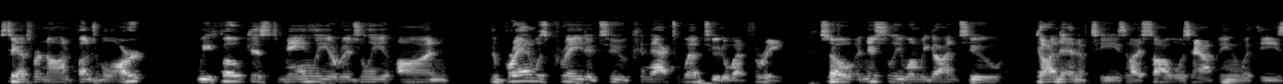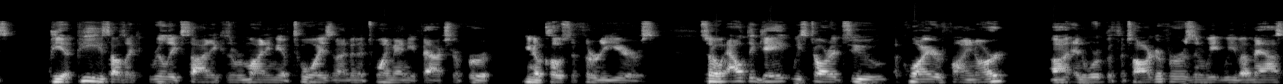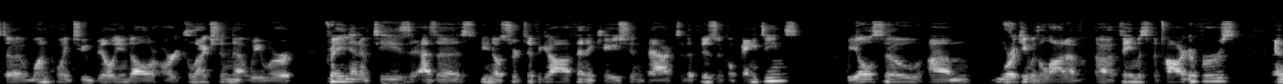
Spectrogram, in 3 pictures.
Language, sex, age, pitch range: English, male, 30-49, 105-130 Hz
